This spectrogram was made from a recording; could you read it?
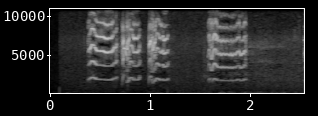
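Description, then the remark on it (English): Critically endangered baby swift parrots beg loudly while being fed by their mothers in nest boxes high in gum trees on Bruny Island, Tasmania, giving several bursts of harsh, buzzy, high-pitched calls in quick succession over a low background rumble. “High in the gum trees on Tasmania's Bruny Island, critically endangered baby swift parrots are being fed by their mothers in nest boxes.”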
